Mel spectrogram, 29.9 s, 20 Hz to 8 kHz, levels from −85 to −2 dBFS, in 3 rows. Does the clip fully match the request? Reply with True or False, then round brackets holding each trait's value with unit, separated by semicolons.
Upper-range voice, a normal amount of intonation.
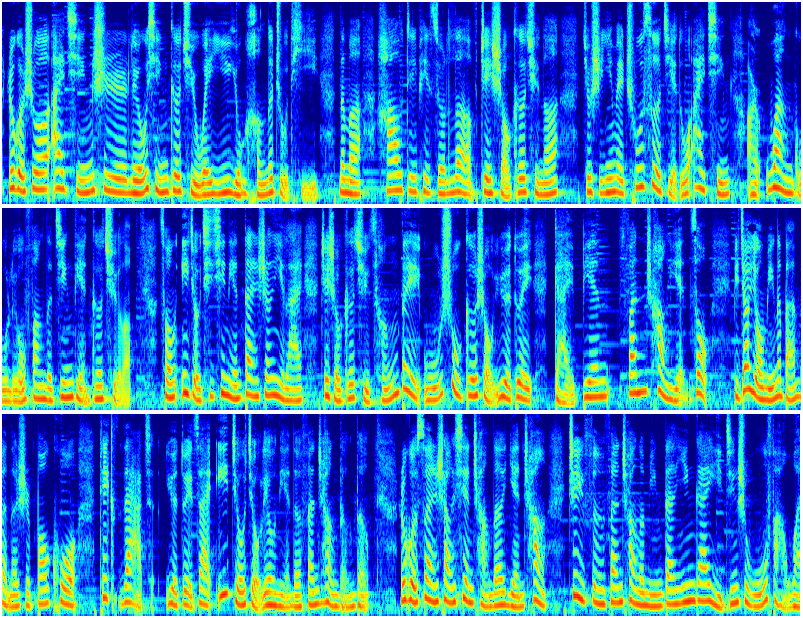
True (200 Hz; 4.9 semitones)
